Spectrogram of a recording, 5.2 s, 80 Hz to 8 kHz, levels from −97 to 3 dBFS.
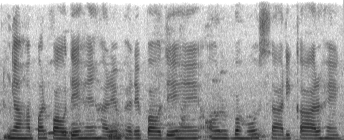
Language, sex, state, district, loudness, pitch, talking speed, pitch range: Hindi, female, Himachal Pradesh, Shimla, -17 LUFS, 205 Hz, 150 wpm, 195-205 Hz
